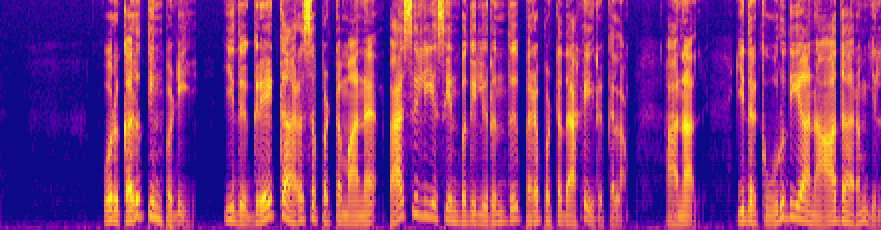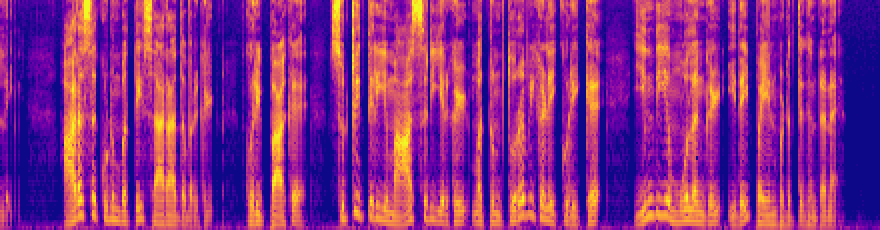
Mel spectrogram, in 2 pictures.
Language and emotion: Tamil, neutral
